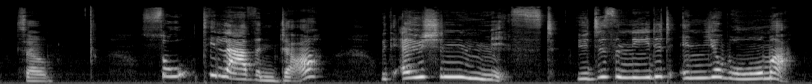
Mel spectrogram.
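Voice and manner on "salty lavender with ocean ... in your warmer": New Zealand accent, R's turned to ah, rising at the end. Recommending a scent for the warmer in a Kiwi accent. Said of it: "That was my Kiwi".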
